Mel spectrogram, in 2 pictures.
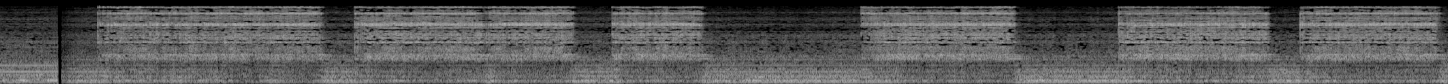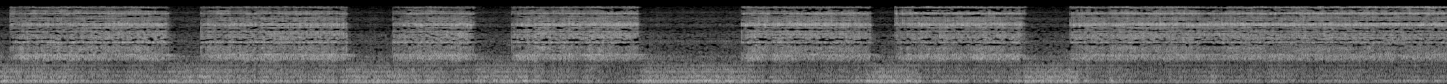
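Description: Jasper cabochon being polished on a spinning polishing wheel: a loud, high rubbing noise each time the stone is pressed to the wheel, in about a dozen stretches of one to two seconds with brief lifts between them, over the motor's steady hum.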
